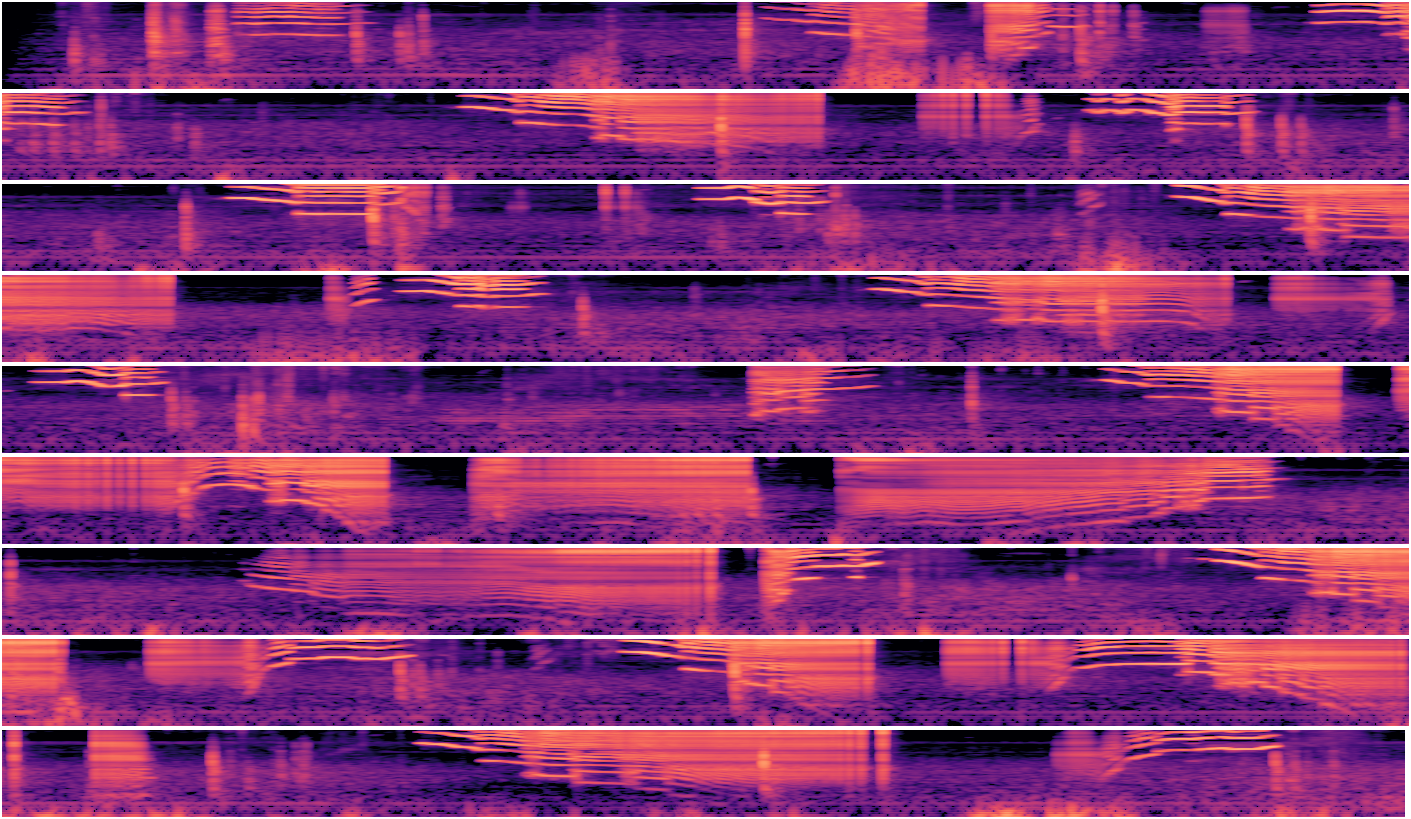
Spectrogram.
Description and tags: door residential front door squeaky open close loud creak kinda plastic
open, loud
